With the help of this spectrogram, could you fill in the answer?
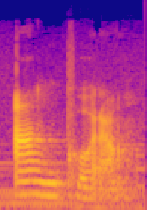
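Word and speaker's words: àncora: It is ancora, with the accent like this.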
